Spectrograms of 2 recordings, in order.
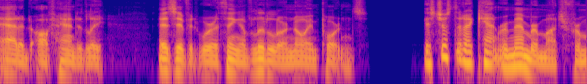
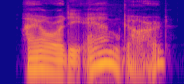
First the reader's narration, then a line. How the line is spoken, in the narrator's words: she said gently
